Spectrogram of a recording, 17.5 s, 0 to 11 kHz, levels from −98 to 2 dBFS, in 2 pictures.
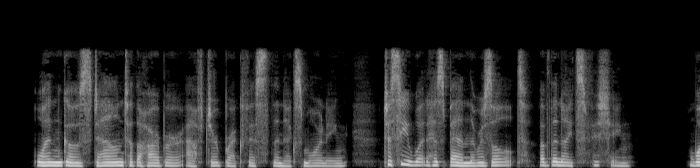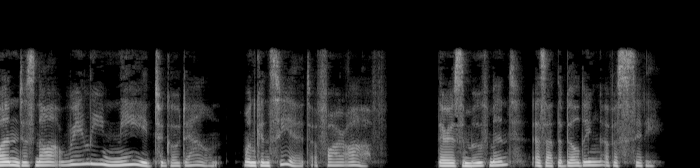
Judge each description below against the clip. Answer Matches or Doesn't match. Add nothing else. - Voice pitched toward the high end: Matches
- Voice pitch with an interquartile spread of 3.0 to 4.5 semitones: Doesn't match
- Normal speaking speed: Matches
